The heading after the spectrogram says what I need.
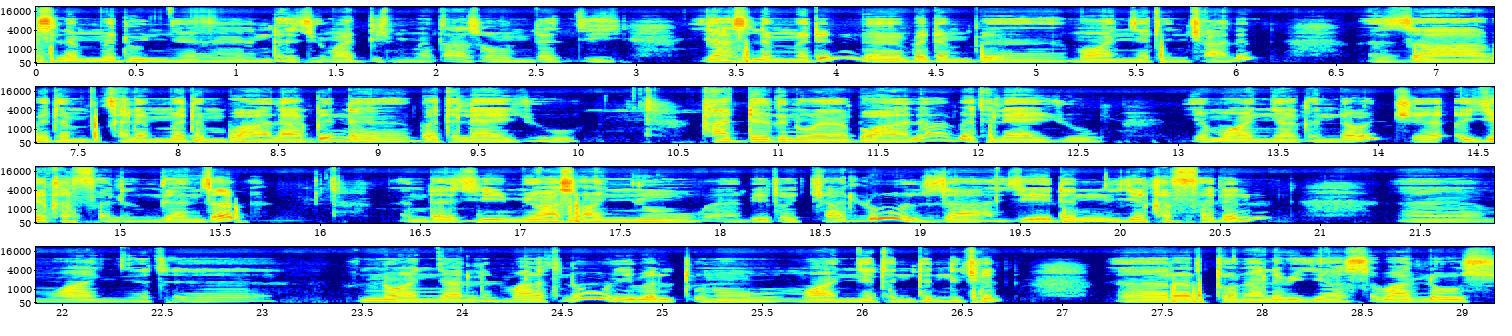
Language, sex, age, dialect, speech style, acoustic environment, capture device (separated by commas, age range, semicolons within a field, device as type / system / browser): Amharic, male, 18-24, Ethiopia - Addis Ababa, relaxed, nature, mobile / Linux / Chrome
